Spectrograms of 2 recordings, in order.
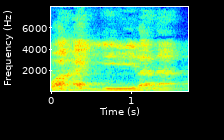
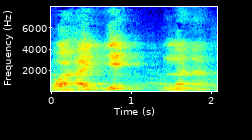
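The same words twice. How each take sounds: First: The hamzah becomes a lengthened vowel. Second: The hamzah is pronounced as a glottal stop. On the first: The speaker calls it wrong. "Nggak boleh dibaca wahayyi lana" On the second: The speaker calls it right. "tapi tetap wahayyi lana"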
